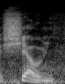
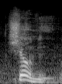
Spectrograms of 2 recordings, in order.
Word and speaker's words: Xiaomi: Avec la prononciation de Xiaomi aussi. Tout à fait, Xiaomi. Xiao, Xiaomi, voilà.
